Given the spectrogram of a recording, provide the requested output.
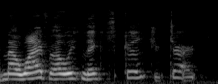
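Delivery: high, wobbly near-crying voice; near tears. Acted. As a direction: choke it out on the verge of tears. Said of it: "Now he's crying".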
